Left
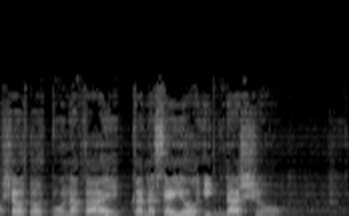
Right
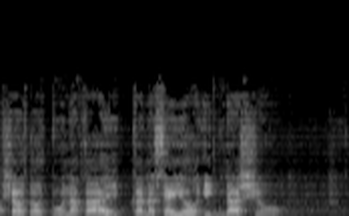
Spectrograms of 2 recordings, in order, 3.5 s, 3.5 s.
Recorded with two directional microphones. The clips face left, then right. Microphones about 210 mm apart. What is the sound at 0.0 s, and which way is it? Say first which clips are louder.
Speech: even; 5° left (ahead or behind).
